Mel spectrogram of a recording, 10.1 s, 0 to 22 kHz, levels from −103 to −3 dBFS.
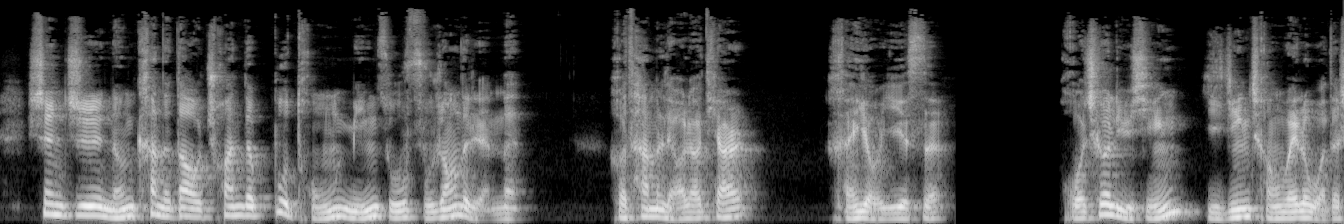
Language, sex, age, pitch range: Chinese, male, 20-39, 110-140 Hz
